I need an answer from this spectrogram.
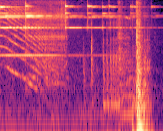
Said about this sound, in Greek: Την ξύπνησε το γκλίνγκ στην πόρτα.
